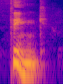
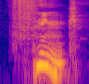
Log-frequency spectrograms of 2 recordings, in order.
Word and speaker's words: think: word listen to this so if I say think but I instead have my tongue far out think it takes a long time to produce that sound and in fact I just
